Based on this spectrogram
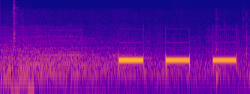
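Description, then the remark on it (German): Three evenly spaced electronic busy-signal beeps from a phone call to family that cannot connect because there is no network, each about half a second long, sounding clearly over a faint background rumble after a brief quiet lead-in. “Ich versuche erstmal meine Familie anzurufen.”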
